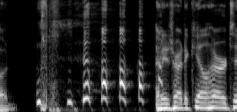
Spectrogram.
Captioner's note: laughing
